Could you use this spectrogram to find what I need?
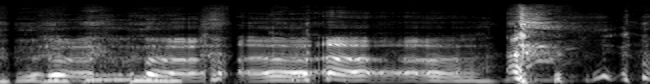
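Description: A person lets out a long, wavering, strained yell imitating retching, pushing out all their breath, then ends with a short breathy gasp.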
